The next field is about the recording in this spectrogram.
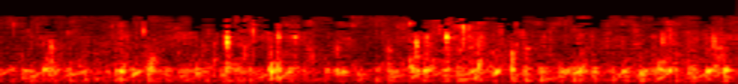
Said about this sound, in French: Tu vois l'eau qui bout là ? C'est de l'eau bouillante.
